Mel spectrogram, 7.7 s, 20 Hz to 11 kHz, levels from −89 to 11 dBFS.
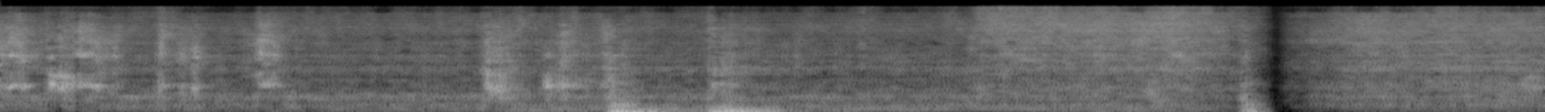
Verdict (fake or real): fake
